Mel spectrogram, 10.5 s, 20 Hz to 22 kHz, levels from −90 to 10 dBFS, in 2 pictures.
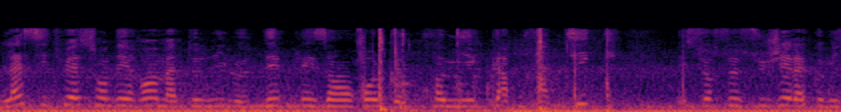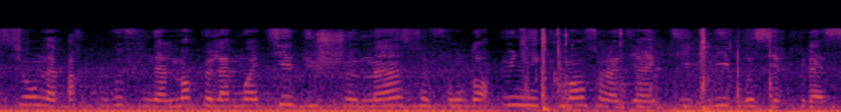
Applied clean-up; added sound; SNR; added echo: none; Engine; -4 dB; reverberation time 2.4 s.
